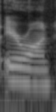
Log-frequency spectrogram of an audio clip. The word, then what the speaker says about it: Erewhon: It's spelled really weird, but it's called Erewhon.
